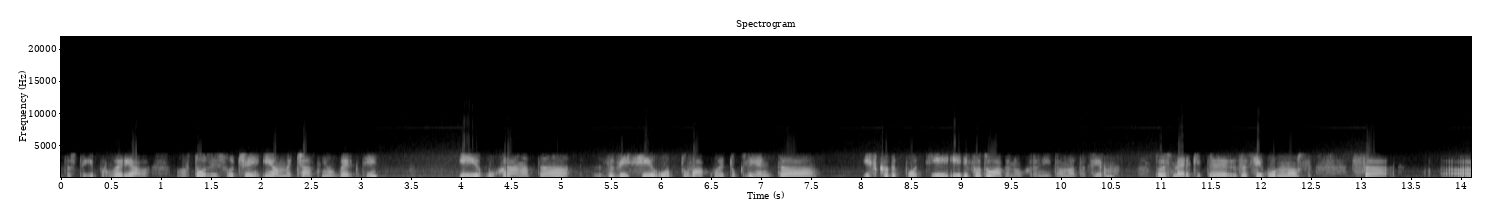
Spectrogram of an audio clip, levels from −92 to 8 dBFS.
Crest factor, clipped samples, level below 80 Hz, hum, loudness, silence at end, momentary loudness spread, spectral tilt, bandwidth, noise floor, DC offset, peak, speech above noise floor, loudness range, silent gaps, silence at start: 16 dB; under 0.1%; -66 dBFS; none; -29 LUFS; 0 s; 14 LU; -7.5 dB/octave; 4.5 kHz; -55 dBFS; under 0.1%; -14 dBFS; 26 dB; 2 LU; none; 0.05 s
